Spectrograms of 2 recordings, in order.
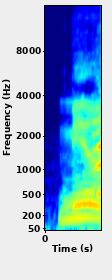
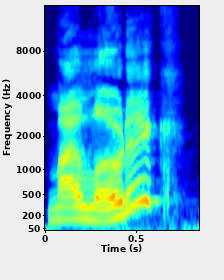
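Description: First: It is said like a Slavic surname ending '-ich'. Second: It is said like an ordinary English word. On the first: The speaker calls it wrong. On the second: The speaker calls it right.

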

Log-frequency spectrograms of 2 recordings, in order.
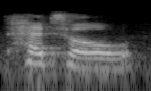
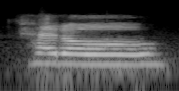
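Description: First: The middle T is a strong, crisp T. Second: The middle T sounds like a soft D. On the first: "you say the T sounds really strongly, like" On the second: "the flap T sound, which is when you replace a T with a D. So we say it a lot"

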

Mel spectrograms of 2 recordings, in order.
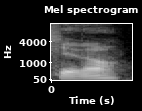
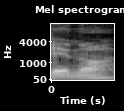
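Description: First: The first sound is said in a careful, deliberate way. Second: The first sound is said in a casual, unreflected way. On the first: The speaker is paying attention to their speech. "hvis de tenker over hva de sier, så sier de kino" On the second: The speaker is not paying attention to their speech. "hvis de ikke tenker over hva de sier, så sier de kino"

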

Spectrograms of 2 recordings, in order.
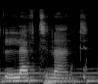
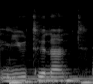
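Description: First: The first syllable sounds like 'left'. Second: The first syllable sounds like 'loo'. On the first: The speaker calls it right. "they would walk on the left side" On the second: The speaker calls it wrong. "some people say lieutenant"

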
